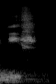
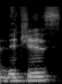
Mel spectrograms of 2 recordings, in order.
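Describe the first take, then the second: First: The word does not rhyme with 'riches'. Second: The word rhymes with 'riches'. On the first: "a lot of people say niche" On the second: "because it rhymes"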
